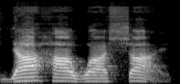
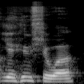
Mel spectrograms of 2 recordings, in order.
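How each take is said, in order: First: It uses only ah and I sounds. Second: It uses u vowel sounds. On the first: The speaker calls it right. "it's Yahweh Shai" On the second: The speaker calls it wrong. "Christ's name in the Hebrew is not Yahushua"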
